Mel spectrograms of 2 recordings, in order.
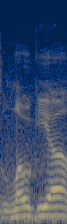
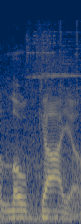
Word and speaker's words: Logia: The same way I've heard people pronounce Logia, Logaya for some reason. Why did I say region? But some people I've known have pronounced Logia as Logaya, and I was thinking, that's a bit much.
